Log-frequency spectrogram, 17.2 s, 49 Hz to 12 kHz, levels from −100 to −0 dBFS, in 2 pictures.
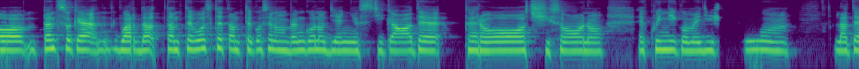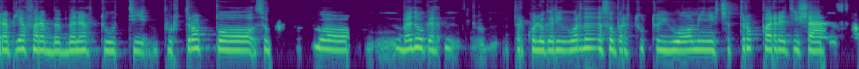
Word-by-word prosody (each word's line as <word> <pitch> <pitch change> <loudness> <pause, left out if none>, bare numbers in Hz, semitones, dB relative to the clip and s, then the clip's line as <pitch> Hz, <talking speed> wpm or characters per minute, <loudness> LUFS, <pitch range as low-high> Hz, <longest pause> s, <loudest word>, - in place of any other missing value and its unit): io 225 0 +7
penso 245 0 +3
che 225 -2 +4
guarda, 225 -1 +3
tante 235 0 0
volte, 255 +2 +2
tante 230 -2 -1
cose 230 +2 -2
non 225 -1 0
vengono 225 +1 0
diagnosticate, 210 0 0
però 215 0 +3
ci 220 0 -2
sono 205 0 -1 0.3
e 215 -2 -5
quindi 230 -1 +1
come 210 -1 0
dici 215 0 -3 0.2
tu, 225 +1 -2 0.7
la 210 -1 0
terapia 220 +3 +1
farebbe 225 -3 +1
bene 215 +2 +1
a 225 - -1
tutti. 210 -2 -7
Purtroppo 235 -2 0
soprattutto, 245 0 -3 0.2
mhmm, 265 0 -12
vedo 255 +4 +3
che, 235 -3 -3
mhmm, 265 -2 -9 0.5
per 245 - -7
quello 225 -2 +1
che 225 - -1
riguarda 245 +3 0
soprattutto 240 +1 -5
gli 225 - -1
uomini, 225 +1 0
c'è 230 0 -7
troppa 260 -1 -1
reticenza 215 -3 0
225 Hz, 145 wpm, -27 LUFS, 215-235 Hz, 0.7 s, io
